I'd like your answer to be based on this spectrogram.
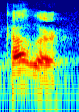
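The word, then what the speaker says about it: Kotler: So let's say in terms of, Rav Aaron Cutler, I don't know if you ever heard of him, he's one of the rabbis who started, let's say, the Lakewood Yeshiva, which is Cutler. Actually, Cutler.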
